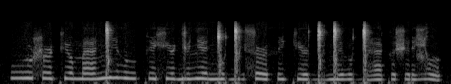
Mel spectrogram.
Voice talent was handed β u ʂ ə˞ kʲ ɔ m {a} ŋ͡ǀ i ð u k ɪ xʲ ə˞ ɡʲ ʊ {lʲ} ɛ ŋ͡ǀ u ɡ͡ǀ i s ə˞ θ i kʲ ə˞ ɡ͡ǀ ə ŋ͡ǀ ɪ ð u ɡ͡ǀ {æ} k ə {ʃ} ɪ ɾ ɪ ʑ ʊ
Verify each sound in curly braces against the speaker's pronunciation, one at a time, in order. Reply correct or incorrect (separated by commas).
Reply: incorrect, correct, correct, correct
